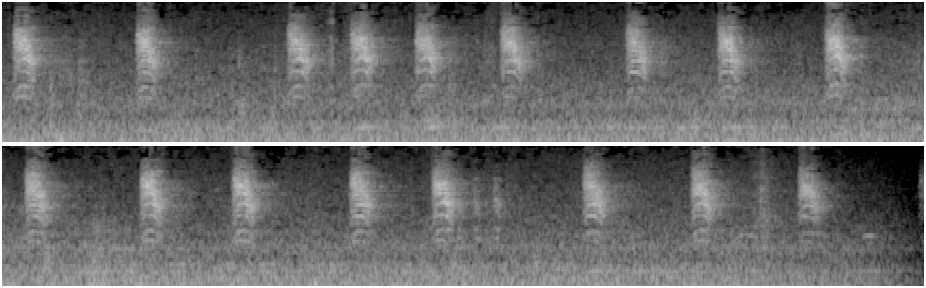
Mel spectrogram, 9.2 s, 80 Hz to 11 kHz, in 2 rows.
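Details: Eurasian tree sparrows chirping in the wild, recorded May 2017, with a few starling notes mixed in. Loud, evenly spaced high chirps run steadily, about two per second, over a faint low background.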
